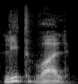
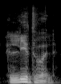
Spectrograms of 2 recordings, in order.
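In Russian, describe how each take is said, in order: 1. Ударение на обоих слогах, с придыханием. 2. Ударение падает только на первый слог. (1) "Шведы произносят фамилию фактически с двумя ударениями, с придыханиями" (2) "Но он привык к немецкому ударению... ударение на первый слог"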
